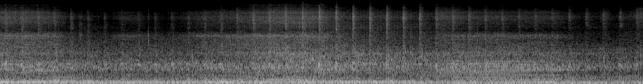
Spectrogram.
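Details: Toyota HDJ81 diesel with rough idle and smoke: clattering idle with an uneven, lumpy beat and low rumble underneath; rough idle, cause not yet clear.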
